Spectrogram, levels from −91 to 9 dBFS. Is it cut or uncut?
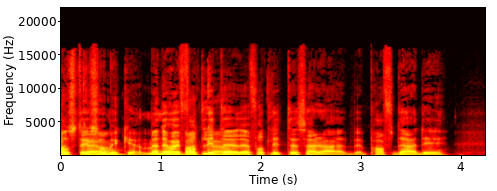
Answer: uncut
